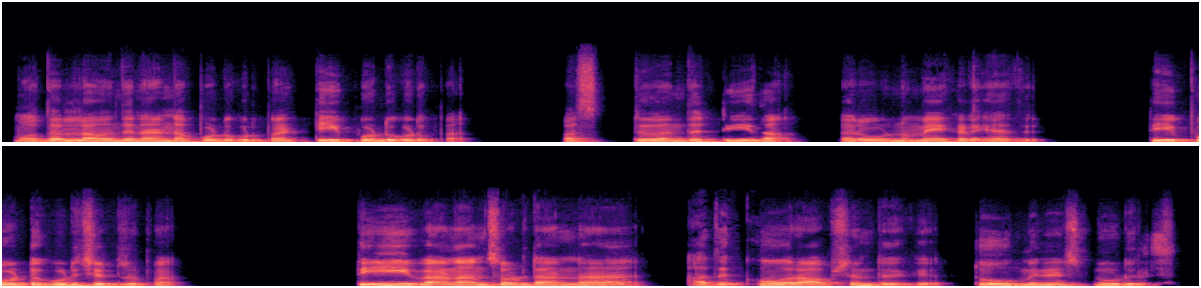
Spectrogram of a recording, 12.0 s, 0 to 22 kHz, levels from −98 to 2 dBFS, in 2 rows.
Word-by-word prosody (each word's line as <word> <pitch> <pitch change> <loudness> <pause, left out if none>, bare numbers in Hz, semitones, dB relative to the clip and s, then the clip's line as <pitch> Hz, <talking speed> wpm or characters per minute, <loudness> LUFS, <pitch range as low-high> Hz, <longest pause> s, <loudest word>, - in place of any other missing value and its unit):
மொதல்ல 135 - +2
வந்து 140 0 +2
நான் 110 -2 +1
என்ன 130 - 0
போட்டுக் 125 -4 0
குடுப்பேன். 125 +4 -3
டீ - - +3
போட்டு - - +4
குடுப்பேன். - - -5 0.5
பர்ஸ்ட் 100 +8 -6
வந்து 120 +2 0
டீ 115 - +1
தான். 110 - -6 0.2
வேற 105 -1 -2
ஒண்ணுமே 115 +5 0
கெடையாது. 90 -1 -3 0.6
டீ - - +5
போட்டு 155 -1 +3
குடிச்சிட்டுருப்பேன். 140 0 +1 0.9
டீ 320 - +6 0.2
வேணான்னு 155 -1 +2
சொல்ட்டான்னா, 115 -1 0 0.5
அதுக்கும் 180 +6 -1
ஒரு - - +4
ஆப்ஷன் 110 -1 -2
இருக்கு. 95 - -4 0.2
2 185 - +5 0.2
மினிட்ஸ் 150 +1 -1
நூடில்ஸ் 105 -1 -1
125 Hz, 145 wpm, -22 LUFS, 105-150 Hz, 0.9 s, டீ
